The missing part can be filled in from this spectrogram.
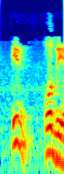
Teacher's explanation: القاف مفخمة، الضاد مفخمة ولكن في أقل درجات التفخيم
